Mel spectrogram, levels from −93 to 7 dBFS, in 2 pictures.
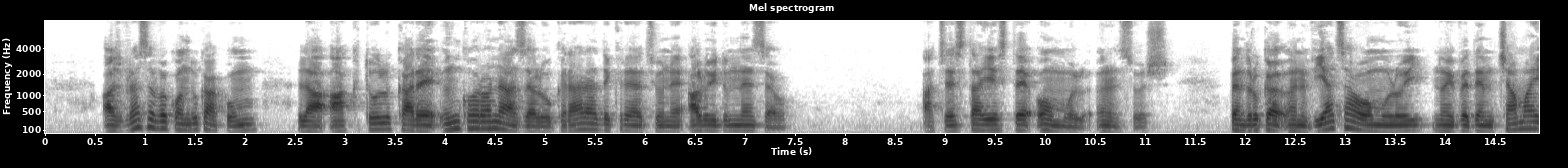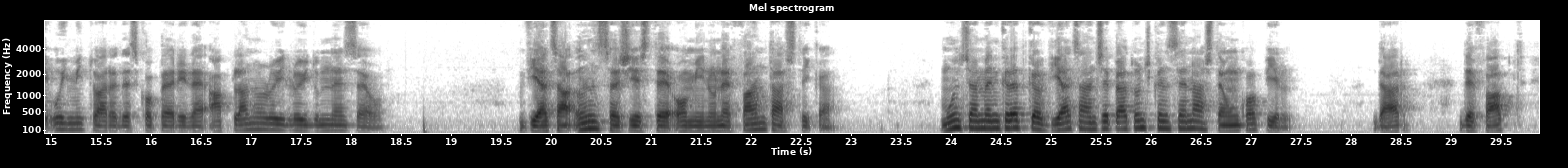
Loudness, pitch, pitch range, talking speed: -18 LUFS, 100 Hz, 95-120 Hz, 110 wpm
